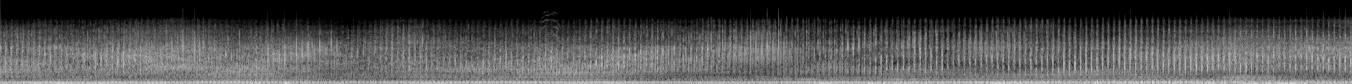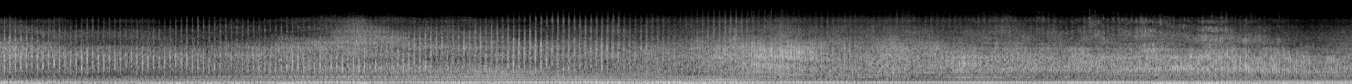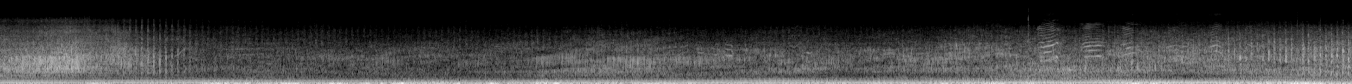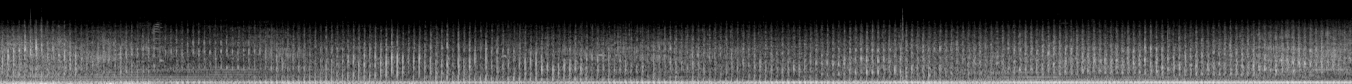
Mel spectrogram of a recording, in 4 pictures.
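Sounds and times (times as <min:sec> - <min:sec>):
helicopter engine and rotor: 0:00.0 - 0:54.0.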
